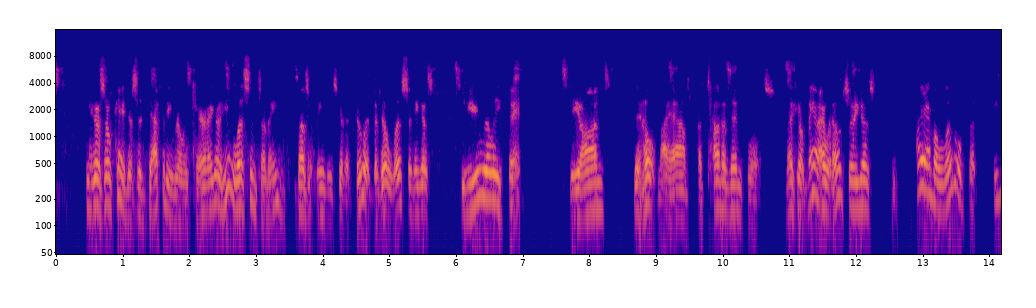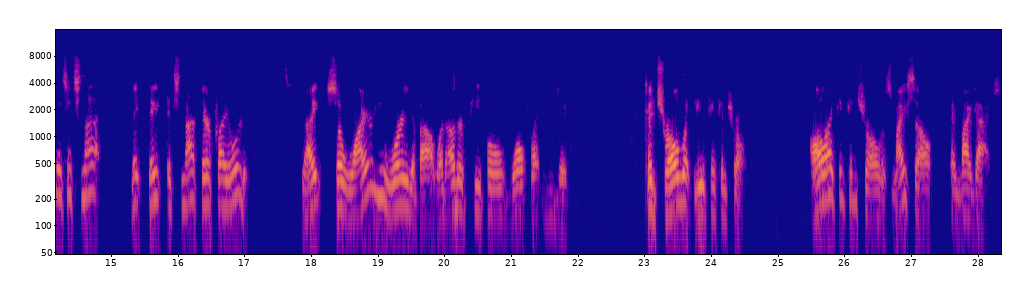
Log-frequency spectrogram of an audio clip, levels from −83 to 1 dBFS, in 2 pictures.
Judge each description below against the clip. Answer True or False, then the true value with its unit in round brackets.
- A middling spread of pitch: False (6.3 semitones)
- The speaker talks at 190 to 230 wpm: True (195 wpm)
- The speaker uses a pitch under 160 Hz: False (165 Hz)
